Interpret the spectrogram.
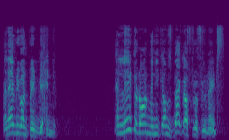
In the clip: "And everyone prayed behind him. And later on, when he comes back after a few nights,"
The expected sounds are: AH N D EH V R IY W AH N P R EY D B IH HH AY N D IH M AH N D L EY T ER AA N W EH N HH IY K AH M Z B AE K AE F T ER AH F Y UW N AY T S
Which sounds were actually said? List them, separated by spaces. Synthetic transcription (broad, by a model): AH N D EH V R IY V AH N P L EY D B IH HH AY N D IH M AH N D L EY T ER AA N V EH N HH IY K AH M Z B AE K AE F T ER AH F Y UW N AY T S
